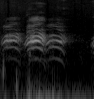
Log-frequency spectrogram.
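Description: Crows caw in the countryside with a few harsh, hoarse calls in quick succession, fairly close and clear over a quiet background.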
